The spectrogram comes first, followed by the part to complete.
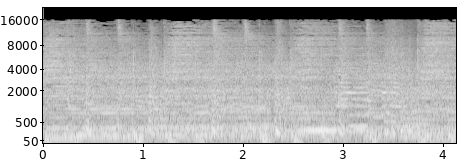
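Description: Punk rock band playing live: electric guitars strummed over a steady, driving drum-kit beat.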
